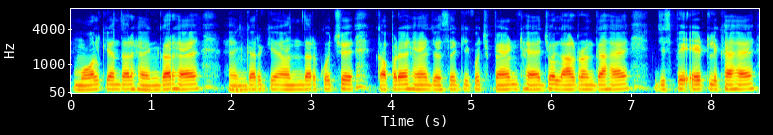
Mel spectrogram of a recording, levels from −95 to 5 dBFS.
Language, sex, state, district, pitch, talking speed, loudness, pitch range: Hindi, male, Jharkhand, Garhwa, 115 Hz, 180 wpm, -18 LUFS, 115-120 Hz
